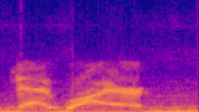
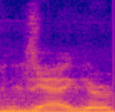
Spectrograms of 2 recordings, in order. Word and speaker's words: Jaguar: British manufacturer Jager or what most people call Jag Wire it's the American pronunciation it and it's what is what is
